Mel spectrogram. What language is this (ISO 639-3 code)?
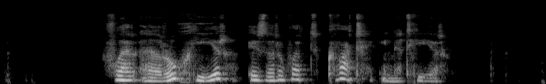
fry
